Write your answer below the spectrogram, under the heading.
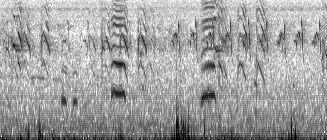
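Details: Pheasant-tailed jacana, foraging for food in a lake, giving two nasal, mewing calls rich in overtones, set among busy high chirping from other birds and a low rumble of wind noise.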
